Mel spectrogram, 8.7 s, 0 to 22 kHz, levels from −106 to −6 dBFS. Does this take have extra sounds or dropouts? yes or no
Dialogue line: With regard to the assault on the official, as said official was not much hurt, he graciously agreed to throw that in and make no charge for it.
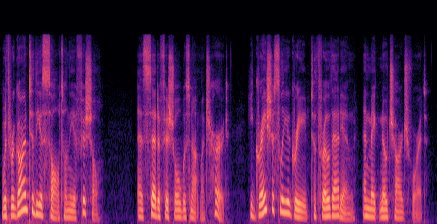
no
